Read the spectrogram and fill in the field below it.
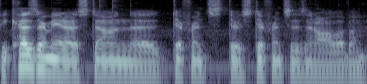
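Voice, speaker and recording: Speaking at a very fast pace, a man with an American accent has a very deep, low pitch. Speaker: eBay reseller. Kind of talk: live stream sales update. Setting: live stream. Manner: loud; casual.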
